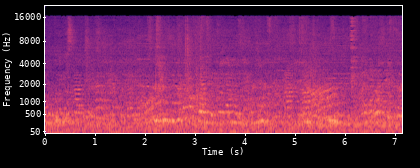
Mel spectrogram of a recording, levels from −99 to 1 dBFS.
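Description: Nothing in these everyday sounds trips any alarm, since no technical fault turns up anywhere in the recording.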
